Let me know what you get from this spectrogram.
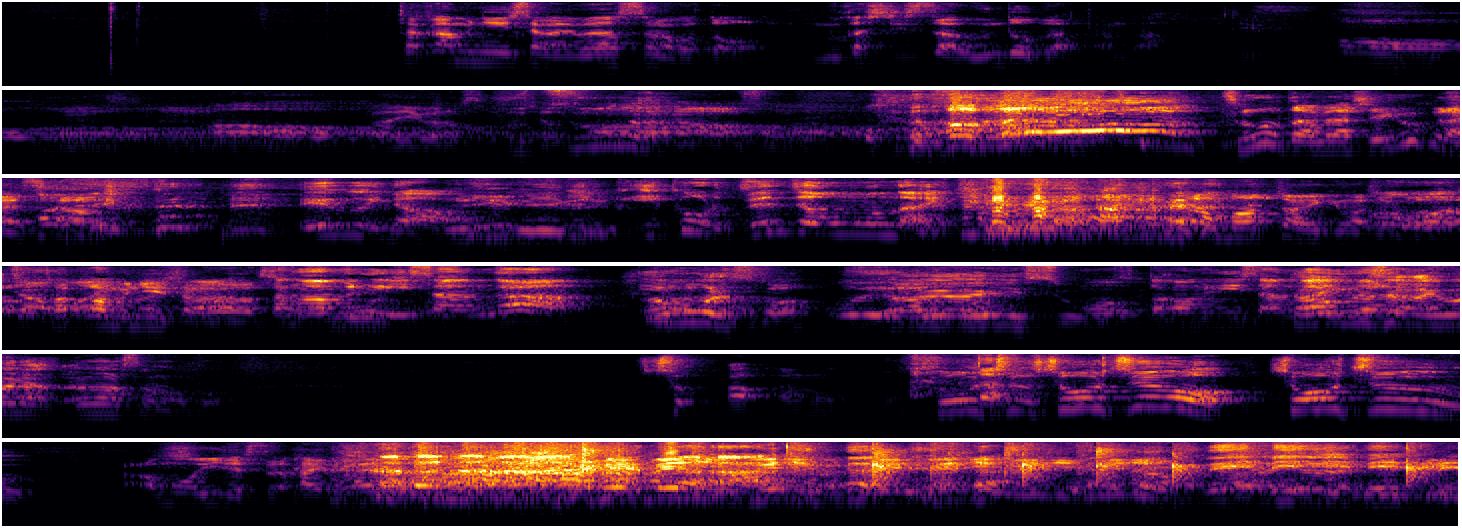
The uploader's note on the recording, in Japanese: いつものスタジオからカラオケボックスへと場所を変更してお送りします。4月30日に行われたチャリティーイベントの打ち上げ時に録音しました。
